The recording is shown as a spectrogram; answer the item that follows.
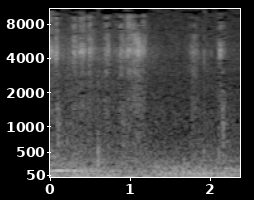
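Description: Faint scratching of writing, with a few short strokes in quick succession, soft and steady with no voices.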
